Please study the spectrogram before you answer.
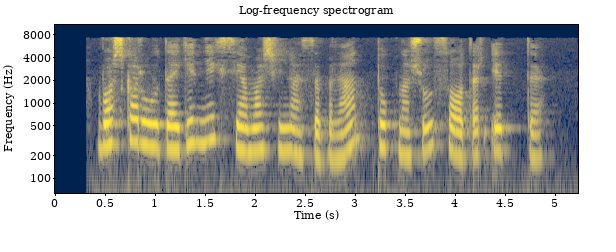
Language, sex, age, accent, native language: Uzbek, female, 18-24, Xorazm, Uzbek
